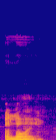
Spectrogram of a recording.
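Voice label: "ally", British English; pronunciations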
